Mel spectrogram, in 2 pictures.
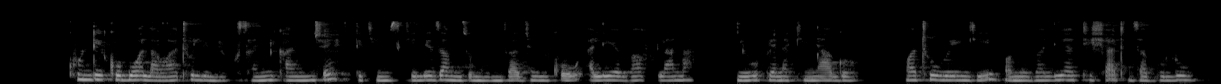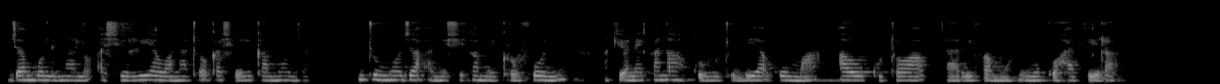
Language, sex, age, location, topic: Swahili, female, 18-24, Kisumu, health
